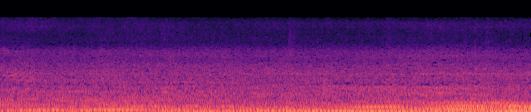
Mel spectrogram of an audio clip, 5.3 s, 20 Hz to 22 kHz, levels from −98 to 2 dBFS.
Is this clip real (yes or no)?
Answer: yes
